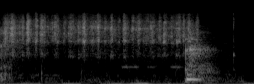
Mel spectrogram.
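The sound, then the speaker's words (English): A big pile of dice is rolled for a piloting check: a dense, continuous clatter of many small hard objects tumbling together, rattling loudly for about two seconds before stopping abruptly. “I love that sound. A big old pile of dice.”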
